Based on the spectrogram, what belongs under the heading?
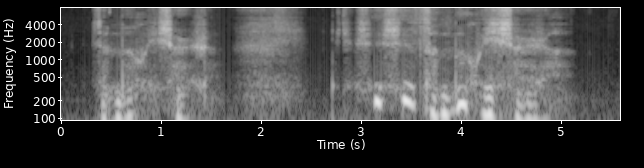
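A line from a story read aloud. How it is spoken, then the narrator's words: Trembling voice. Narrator (Chinese): 谭小颖声音颤抖地说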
